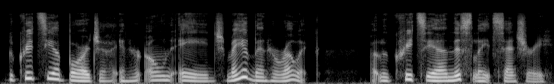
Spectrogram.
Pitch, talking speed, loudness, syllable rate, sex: 180 Hz, 175 wpm, -18 LUFS, 5.2 syllables/s, female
